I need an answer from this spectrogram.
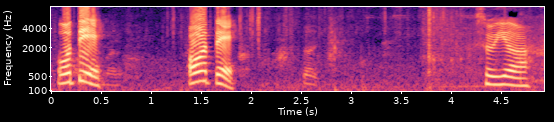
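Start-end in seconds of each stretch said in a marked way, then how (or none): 0.1-1.8 loud, high calls of the name; shouting for the dog outside; calling the dog. Real, not acted. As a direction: call the pup over.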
